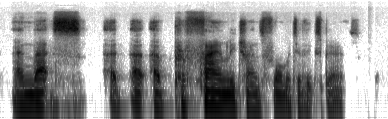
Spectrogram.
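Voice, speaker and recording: A man's dark, mellow voice comes through dry and close, with no echo. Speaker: spiritual teacher. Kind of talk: casual chat. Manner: fast; animated.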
